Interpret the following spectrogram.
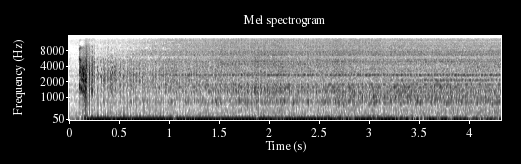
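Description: A sharp hit with a whoosh right at the start, then a loud, deep, steady drone with held tones, typical of the sound design of a TV news opening sequence.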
